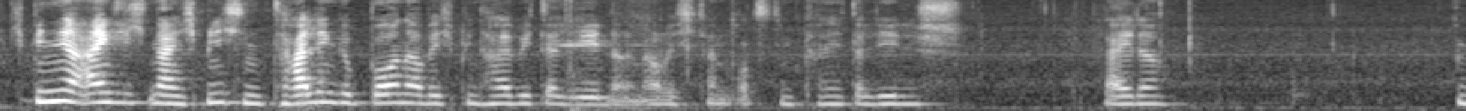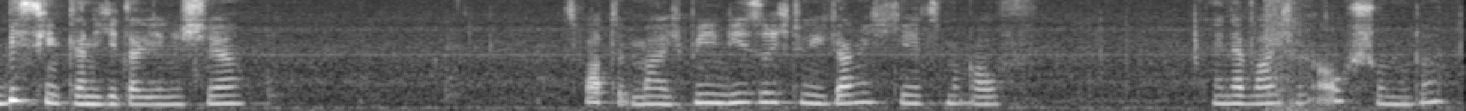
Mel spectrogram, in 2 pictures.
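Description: A chatty young woman with a slightly high voice plays a game live from her room and talks with her viewers. She laughs a lot and keeps losing her way. A faint hiss sits under her voice. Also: little pitch movement, a little fast, gravelly, long pauses, fairly bright tone. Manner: chatty, laughs often, easily confused. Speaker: streamer. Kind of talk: live let's play with chat reading. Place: home room.

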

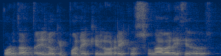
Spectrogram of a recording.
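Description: On a studio sofa, a man who hosts a show and teaches about finance lectures emphatically during a talk show discussion, gesturing a lot. His medium-pitched voice is flat and rapid-fire, and the audio has a phone-quality sound.

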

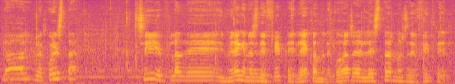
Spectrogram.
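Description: A man's voice: on the high side, moderate pace, creaky, slight background noise. A young man with a Spain Spanish accent commenting casually on his gameplay, swearing, laughing and talking to his viewers. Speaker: gameplay streamer.

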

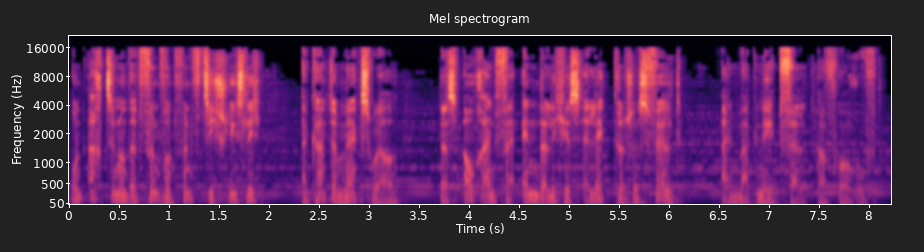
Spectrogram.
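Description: A man with a deep, low voice narrates a scripted science documentary in a measured, explanatory way, with background music playing clearly behind him.

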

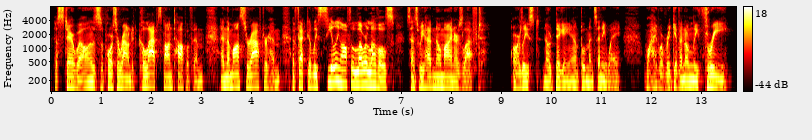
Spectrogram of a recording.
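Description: A man plays a doomed male dwarf keeping an expedition journal, bitter, sardonic, and slowly cracking into madness. He reads his entries dramatically, cursing along the way, in a forceful, bright voice that sits on the low side.

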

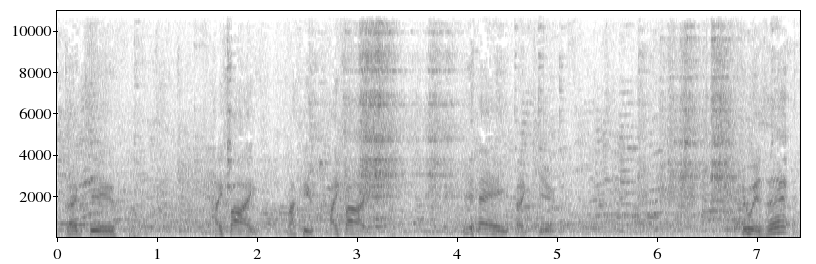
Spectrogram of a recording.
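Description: A woman's voice: on the low side, expressive, slow pace, pauses often, very noisy. Coaxing woman filming in a crowded restaurant. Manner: encouraging, coaxing a small child. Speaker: parent filming her child. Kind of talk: casual family video narration. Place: busy indoor restaurant. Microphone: handheld camera. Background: crowded restaurant chatter.

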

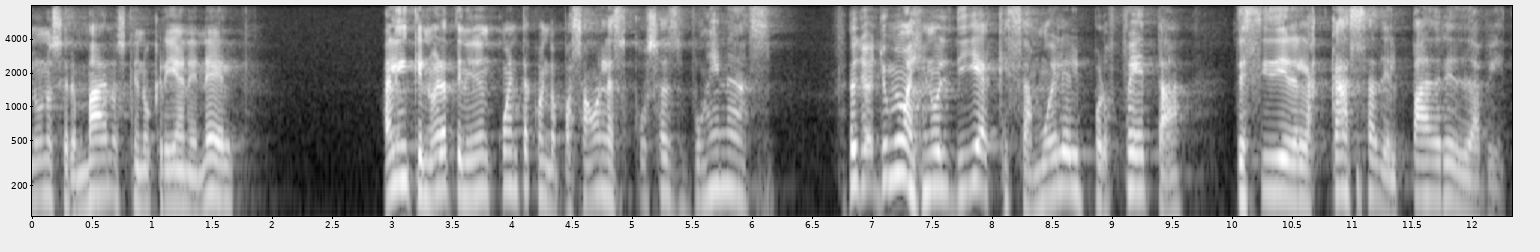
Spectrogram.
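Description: A male pastor preaching, his voice sitting a little high for a man. He leans hard on key lines, then falls to a low, quiet delivery. He acts out the people he quotes as he goes. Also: expressive, moderate pace. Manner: emphatic, rising to loud bursts then dropping low. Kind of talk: sermon.

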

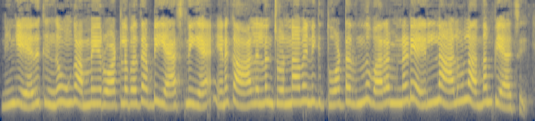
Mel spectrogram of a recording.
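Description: Woman doing a squeaky high cartoon mom, scolds and lectures nonstop. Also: fairly even intonation, quick pace, a bit bright. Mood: reproachful. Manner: scolding, nagging, reproachful. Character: stern scolding village mother and wife. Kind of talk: cartoon voice acting.

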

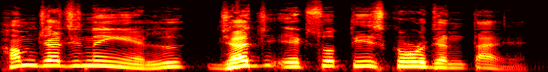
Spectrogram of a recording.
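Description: A man's voice: high voice, lively intonation, normal speed, no room sound. A man speaking fervently in support at a press conference, combative and declarative. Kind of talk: impassioned speech.

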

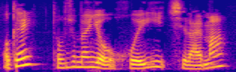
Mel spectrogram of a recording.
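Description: A woman teaching English to beginners, patiently repeating each word slowly three times as she walks through a textbook lesson. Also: mid-range voice, expressive, vocal fry, mellow, husky, lo-fi sound.

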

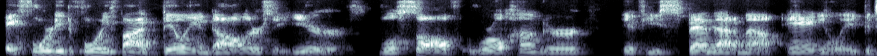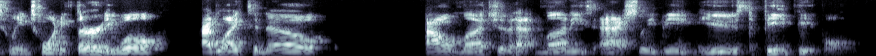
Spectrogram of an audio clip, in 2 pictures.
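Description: A middle-aged man appears as a podcast guest in a casual video call chat from a home room with windows, speaking earnestly with many restarts and fillers. His mid-range voice comes at a normal speed, and the audio is dull with a roomy echo.

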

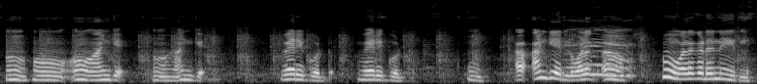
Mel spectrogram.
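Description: A woman's voice: on the high side, animated, moderate pace, pauses often, a little hiss or hum. A young woman, a mother, vlogging casually at home and coaxing her small children.

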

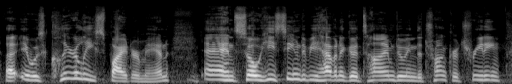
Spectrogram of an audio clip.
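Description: A man's voice: high voice, a little fast. A middle-aged man with an American Midwest accent, a pastor giving a sermon in a conversational way, full of fillers and restarts.

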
